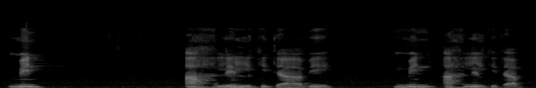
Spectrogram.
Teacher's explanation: মিন এখানে নুন সাকিন আছে, এখানে নুন সাকিন এখানে আমরা জাহার করব, এখানে গুণনা হবে না।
